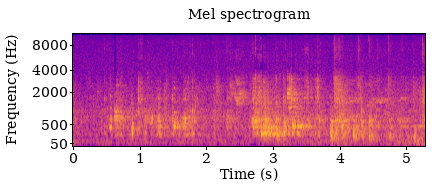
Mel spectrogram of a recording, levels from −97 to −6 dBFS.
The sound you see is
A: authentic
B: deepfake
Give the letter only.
A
